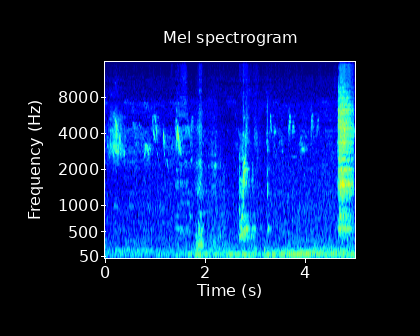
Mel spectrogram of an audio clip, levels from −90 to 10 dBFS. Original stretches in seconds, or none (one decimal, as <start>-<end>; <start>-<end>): 0.0-4.2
